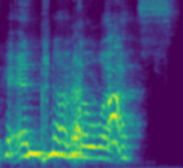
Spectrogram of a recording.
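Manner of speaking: a giggly aside after thanking him; laughing. Real, not acted. Guest laughs off the host's compliment, laughing.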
